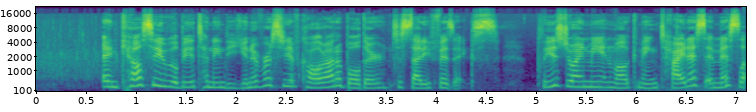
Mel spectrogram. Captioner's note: cheerpland apause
